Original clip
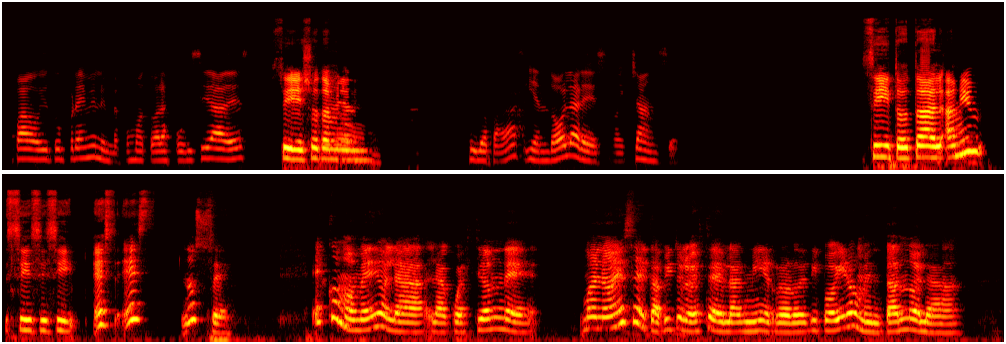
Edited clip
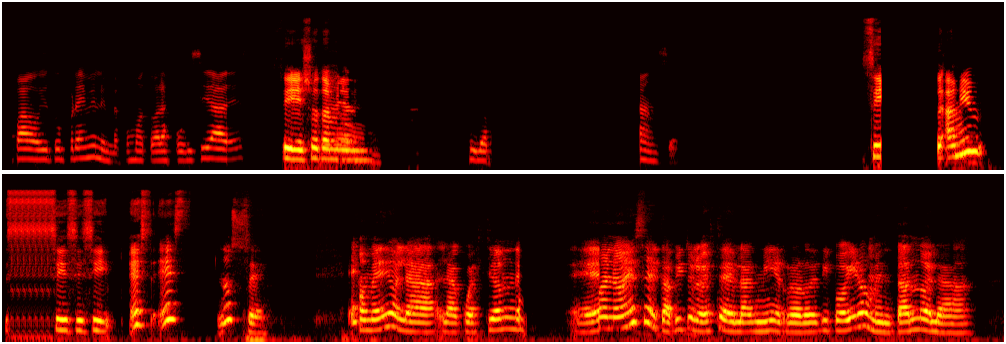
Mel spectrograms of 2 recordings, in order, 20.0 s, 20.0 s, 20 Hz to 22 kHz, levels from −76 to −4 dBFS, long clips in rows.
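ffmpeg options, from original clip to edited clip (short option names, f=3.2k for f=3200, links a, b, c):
-filter_complex "[0:a]asplit=16[a][b][c][d][e][f][g][h][i][j][k][l][m][n][o][p];[a]atrim=end=2.252[q];[b]atrim=start=2.248:end=2.832,asetpts=PTS-STARTPTS,volume=-12dB[r];[c]atrim=start=2.828:end=4.9,asetpts=PTS-STARTPTS,afade=t=out:st=2.068:d=0.004:c=hsin[s];[d]atrim=start=4.9:end=6.38,asetpts=PTS-STARTPTS,volume=0[t];[e]atrim=start=6.38:end=8.79,asetpts=PTS-STARTPTS,afade=t=in:d=0.004:c=hsin,afade=t=out:st=2.406:d=0.004:c=hsin[u];[f]atrim=start=8.79:end=9.36,asetpts=PTS-STARTPTS,volume=0[v];[g]atrim=start=9.36:end=10.162,asetpts=PTS-STARTPTS,afade=t=in:d=0.004:c=hsin[w];[h]atrim=start=10.098:end=10.162[x];[i]atrim=start=10.098:end=10.162[y];[j]atrim=start=10.098:end=10.162[z];[k]atrim=start=10.098:end=10.162[aa];[l]atrim=start=10.098:end=10.162[ab];[m]atrim=start=10.098:end=13.242[ac];[n]atrim=start=13.488:end=15.082[ad];[o]atrim=start=15.078:end=15.882,asetpts=PTS-STARTPTS,areverse[ae];[p]atrim=start=15.878[af];[q][r]acrossfade=d=0.004:c1=hsin:c2=hsin[ag];[s][t][u][v][w]concat=n=5:v=0:a=1[ah];[ag][ah]acrossfade=d=0.004:c1=hsin:c2=hsin[ai];[ai][x]acrossfade=d=0.004:c1=hsin:c2=hsin[aj];[aj][y]acrossfade=d=0.004:c1=hsin:c2=hsin[ak];[ak][z]acrossfade=d=0.004:c1=hsin:c2=hsin[al];[al][aa]acrossfade=d=0.004:c1=hsin:c2=hsin[am];[am][ab]acrossfade=d=0.004:c1=hsin:c2=hsin[an];[an][ac]acrossfade=d=0.004:c1=hsin:c2=hsin[ao];[ao][ad]acrossfade=d=0.004:c1=hsin:c2=hsin[ap];[ap][ae]acrossfade=d=0.004:c1=hsin:c2=hsin[aq];[aq][af]acrossfade=d=0.004:c1=hsin:c2=hsin"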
